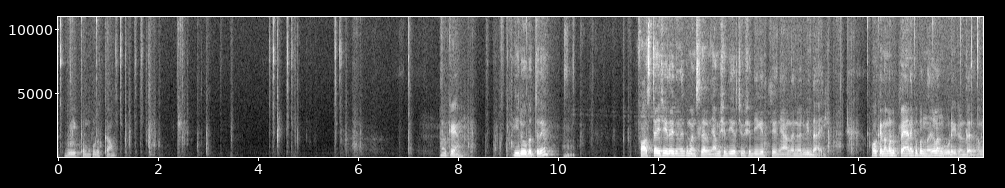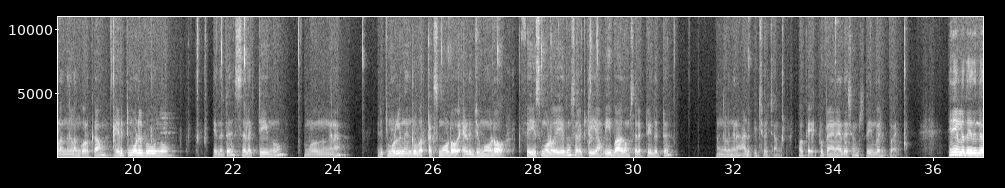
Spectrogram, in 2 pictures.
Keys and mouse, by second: 1.0 click, 1.5 KP_1, 2.5 s, 3.9 alt+right click, 4.2 s, 4.8 Tab, 18.8 Tab, 19.4 z, 20.1 a, 20.4 b, 24.7 ctrl+Tab, 25.7 ctrl+Tab, 26.7 ctrl+Tab, 28.0 a, 28.2 b, 31.8 z, 32.2 Tab, 34.0 a.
